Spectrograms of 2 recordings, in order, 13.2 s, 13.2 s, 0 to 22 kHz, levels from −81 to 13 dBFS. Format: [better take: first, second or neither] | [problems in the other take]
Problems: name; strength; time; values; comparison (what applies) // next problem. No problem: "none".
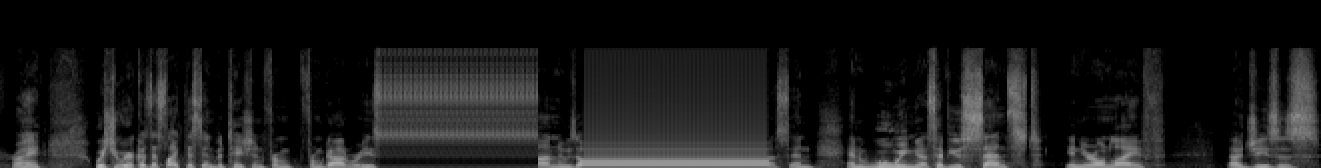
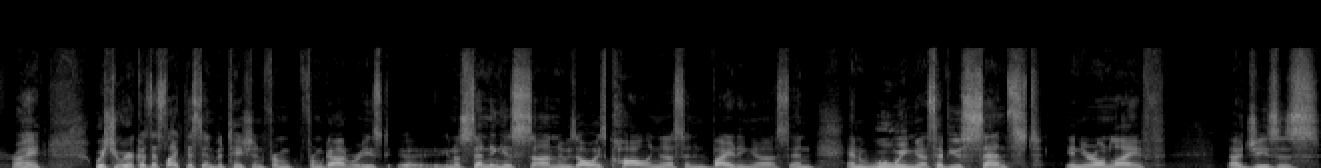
second | audio freezing; at 4 s for 1.5 s and at 6 s for 2 s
